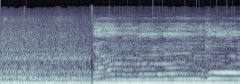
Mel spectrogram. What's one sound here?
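A young man sings into a microphone through a loudspeaker.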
